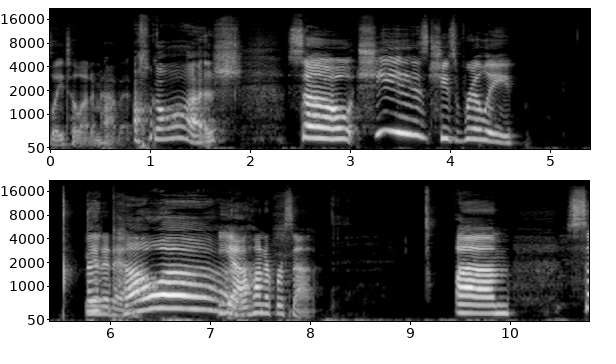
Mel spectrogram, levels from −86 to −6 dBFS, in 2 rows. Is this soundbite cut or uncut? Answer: cut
